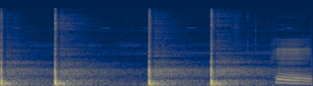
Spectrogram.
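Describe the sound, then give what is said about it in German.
Four loud, heavy knocks on the royal castle door, made by a little baby elephant, spaced unevenly with short ringing decays, followed by a steady droning tone at the very end. “Eines Morgens, König Gregor war gerade aufgestanden und wollte seine Zähne putzen, da klopfte es mächtig laut an der königlichen Schlosshaustür.”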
